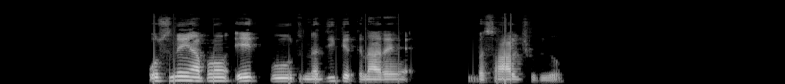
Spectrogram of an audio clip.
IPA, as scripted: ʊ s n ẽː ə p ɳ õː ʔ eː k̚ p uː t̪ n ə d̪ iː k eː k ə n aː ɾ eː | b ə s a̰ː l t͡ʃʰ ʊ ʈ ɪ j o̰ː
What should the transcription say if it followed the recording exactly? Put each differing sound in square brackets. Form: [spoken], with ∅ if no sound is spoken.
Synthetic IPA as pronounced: ʊ s n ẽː ə p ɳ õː ʔ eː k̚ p uː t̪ n ə d̪ iː k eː k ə n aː ɾ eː | b ə s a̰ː l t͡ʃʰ ʊ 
